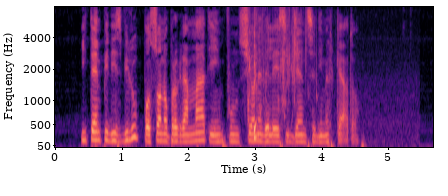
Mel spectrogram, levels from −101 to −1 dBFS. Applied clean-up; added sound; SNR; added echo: none; Water / Splash, splatter; 6 dB; none.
